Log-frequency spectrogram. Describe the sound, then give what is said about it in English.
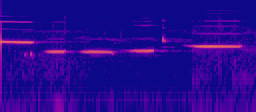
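Pied butcherbird, a black-and-white bird about the size of a jay, singing at dawn in Australia: a slow run of pure, flute-like whistled notes, a high one, several lower sustained tones, then a long bright note, clear and loud with no talking. “Now we're hearing another of the beautiful dawn voices of Australia. The pied butcher bird.”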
